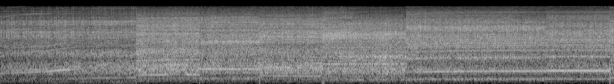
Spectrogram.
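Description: Cordless drill running as it bores pilot holes into an MDF subwoofer enclosure, its motor whine rising over the first second and then shifting in pitch a few times.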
